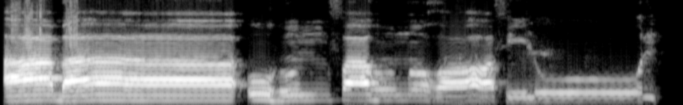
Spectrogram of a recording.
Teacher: وقف کی صورت میں نون کو ساکن کریں گے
